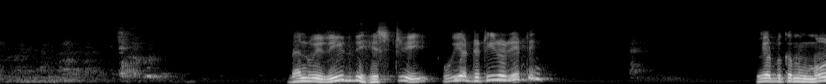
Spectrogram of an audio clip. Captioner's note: laughter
